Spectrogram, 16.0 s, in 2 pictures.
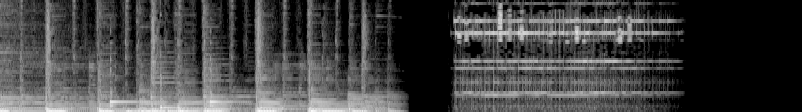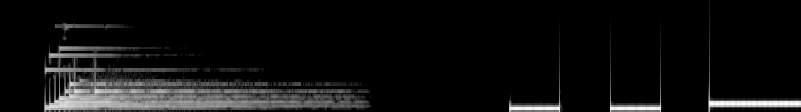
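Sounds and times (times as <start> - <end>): background music: 0.0 - 4.1, 8.5 - 11.7
bell ringing rapidly: 4.6 - 6.8
bright chime: 8.5 - 11.7.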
